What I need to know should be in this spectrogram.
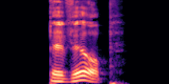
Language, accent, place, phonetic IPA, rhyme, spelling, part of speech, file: German, Germany, Berlin, [bəˈvɪʁp], -ɪʁp, bewirb, verb, De-bewirb.ogg
- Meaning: singular imperative of bewerben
